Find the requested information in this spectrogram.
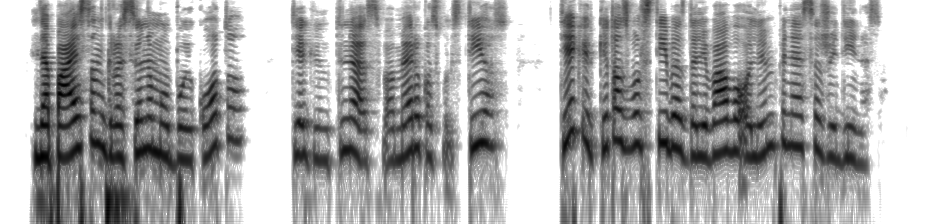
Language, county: Lithuanian, Kaunas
